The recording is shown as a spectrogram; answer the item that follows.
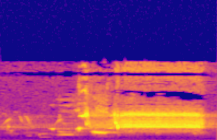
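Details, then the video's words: Bird call: a few soft warbled notes rising into a loud harsh, buzzy squawk held for about a second, with quiet surroundings. "Bird chirping bird singing bird sounds"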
